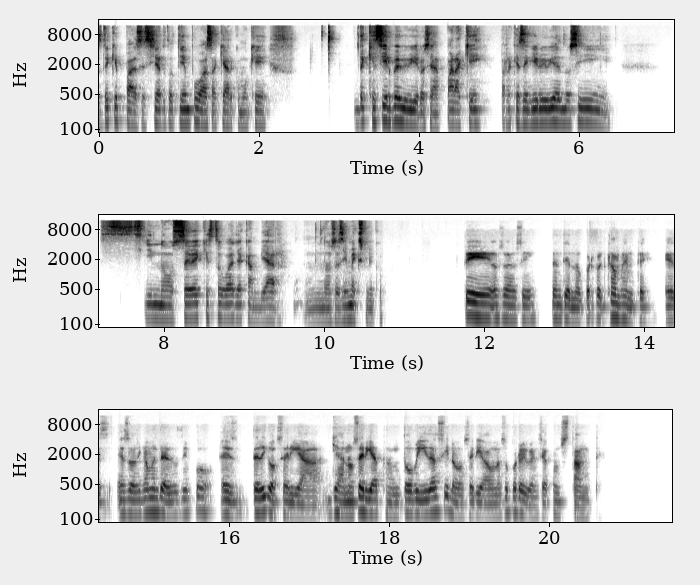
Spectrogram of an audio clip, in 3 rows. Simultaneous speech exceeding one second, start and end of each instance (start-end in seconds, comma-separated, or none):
none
